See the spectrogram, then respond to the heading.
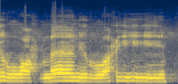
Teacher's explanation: را کو موٹا کریں گے، حا کو حلق سے نکالیں گے، اور اس را کے اوپر تشدید ہے تو سختی کے ساتھ موٹا کریں گے، اور حا کو حلق سے نکالیں گے۔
